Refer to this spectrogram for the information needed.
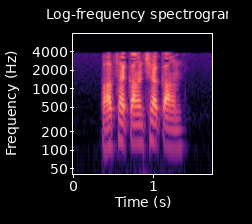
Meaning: exclamatory
- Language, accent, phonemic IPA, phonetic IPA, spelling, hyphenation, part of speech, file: Armenian, Eastern Armenian, /bɑt͡sʰɑkɑnt͡ʃʰɑˈkɑn/, [bɑt͡sʰɑkɑnt͡ʃʰɑkɑ́n], բացականչական, բա‧ցա‧կան‧չա‧կան, adjective, Hy-բացականչական.ogg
